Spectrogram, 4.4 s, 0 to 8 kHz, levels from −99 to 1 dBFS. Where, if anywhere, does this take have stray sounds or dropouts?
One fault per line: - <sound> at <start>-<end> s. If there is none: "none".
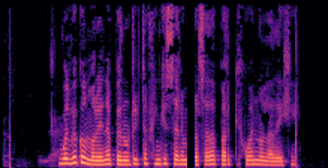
- dropout at 2.5-2.6 s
